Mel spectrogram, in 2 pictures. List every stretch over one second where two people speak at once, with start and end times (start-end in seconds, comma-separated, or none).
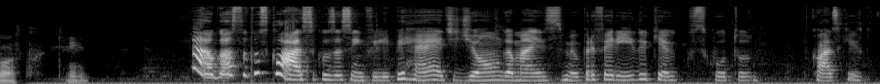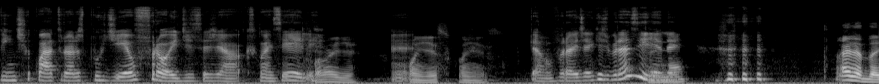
none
